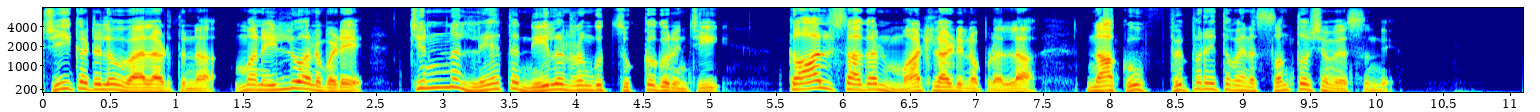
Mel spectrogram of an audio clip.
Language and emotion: Telugu, happy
